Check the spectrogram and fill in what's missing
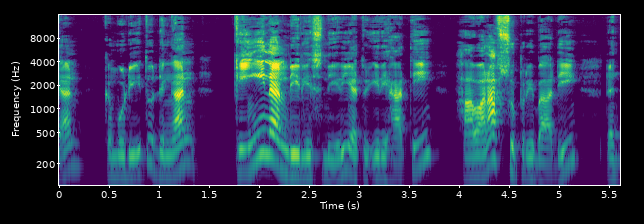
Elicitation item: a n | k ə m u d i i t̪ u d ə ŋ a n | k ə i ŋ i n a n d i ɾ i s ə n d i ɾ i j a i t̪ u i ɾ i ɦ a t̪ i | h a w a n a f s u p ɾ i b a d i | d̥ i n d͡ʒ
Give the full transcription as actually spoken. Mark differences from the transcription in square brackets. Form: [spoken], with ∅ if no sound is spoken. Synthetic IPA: a n | k ə m u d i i t̪ u d ə ŋ a n | k ə i ŋ i n a n d i ɾ i s ə n d i ɾ i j a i t̪ u i ɾ i ɦ a t̪ i | h a w a n a f s u p ɾ i b a d i | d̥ [a] n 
